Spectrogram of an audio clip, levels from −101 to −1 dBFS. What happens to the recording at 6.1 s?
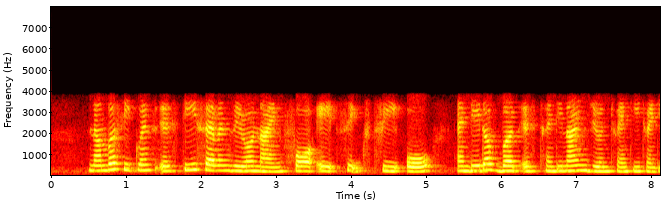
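Nothing goes wrong at 6.1 s: the speech carries on intact through that moment, with only the narrow telephone band of the G.711 line heard throughout.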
